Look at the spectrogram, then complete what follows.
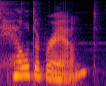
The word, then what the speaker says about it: Hildebrand: It's pronounced Hildebrand.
